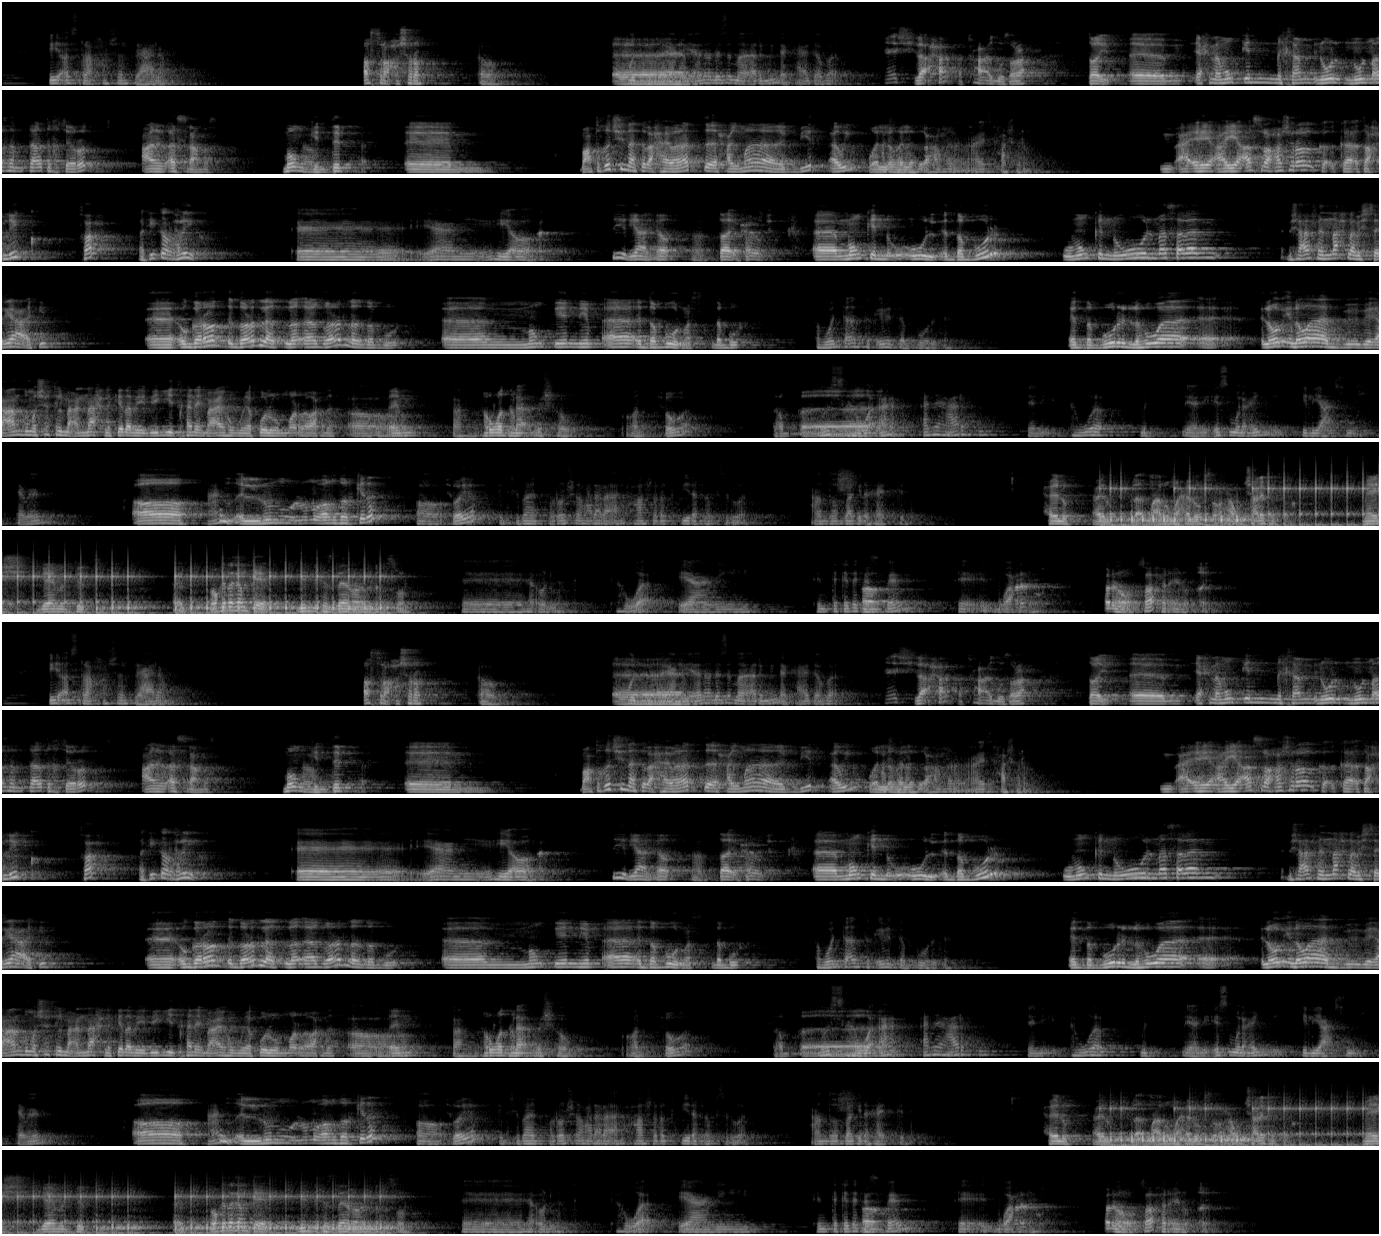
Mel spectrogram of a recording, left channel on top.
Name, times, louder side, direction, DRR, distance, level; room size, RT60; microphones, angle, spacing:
voice 1, 0.5-1.7 4.8-5.0 6.2-8.4 16.8-17.0 22.6-22.9 23.2-24.1 30.5-32.9 34.4-34.6 49.4-50.8 58.5-59.2 59.6-60.8 61.3-61.5 63.2-65.0 65.3-66.1 66.5-66.6 66.9-68.7 69.0-69.3 70.9-71.3 73.0-76.3 76.9-77.9 81.0-81.2 87.2-88.3 88.8-89.1 89.4-90.1 90.8-91.7 92.2-93.0 93.7-94.8, right 1 dB, 10° right, 6 dB, 0.9 m, -35 dB
voice 2, 3.6-4.2 6.1-6.8 8.8-10.3 10.9-14.6 15.2-15.9 16.6-17.2 17.8-18.7 19.6-23.3 25.4-27.8 28.3-28.6 28.9-29.5 33.6-34.3 34.7-37.6 38.1-39.7 40.4-41.8 42.7-45.3 45.7-48.7 52.0-58.4 58.9-59.2 59.9-60.2 61.7-62.0 62.8-63.8 70.2-70.7 71.0-72.6 73.4-73.6 77.2-77.3 79.3-81.8 82.4-83.5 84.3-86.7 91.2-91.4 92.7-92.9 93.6-94.2, left 2 dB, 15° left, 7 dB, 0.4 m, -27 dB
sound 1, 79.8-84.0 84.3-86.5, left 1 dB, 30° left, 1.3 m, -28 dB
19.0 x 6.4 x 6.8 m, 1.1 s
head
